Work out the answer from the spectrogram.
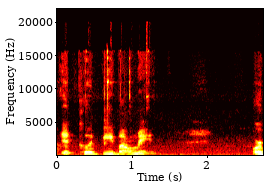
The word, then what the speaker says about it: Balmain: tags, make sure it's not, it could be Balmain or Balmain if you're fancy, which is how they pronounce it, but I am not.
